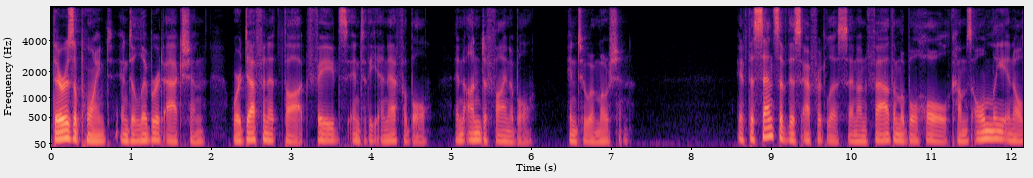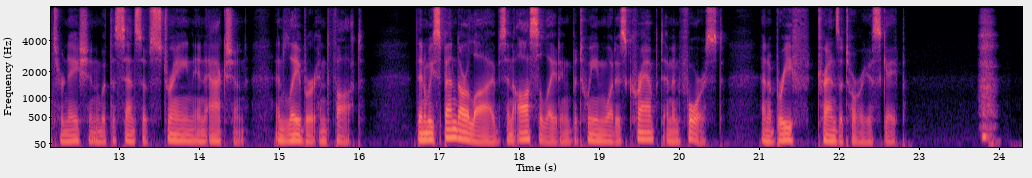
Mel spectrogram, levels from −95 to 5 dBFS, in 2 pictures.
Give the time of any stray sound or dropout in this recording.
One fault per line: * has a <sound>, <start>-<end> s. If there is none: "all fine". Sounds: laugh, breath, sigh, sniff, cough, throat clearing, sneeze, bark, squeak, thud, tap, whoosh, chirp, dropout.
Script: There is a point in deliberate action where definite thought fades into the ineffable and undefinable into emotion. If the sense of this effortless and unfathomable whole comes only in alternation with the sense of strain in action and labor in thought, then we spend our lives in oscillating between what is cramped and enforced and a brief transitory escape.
* has a breath, 23.7-24.0 s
